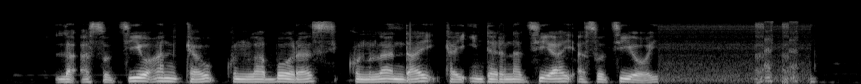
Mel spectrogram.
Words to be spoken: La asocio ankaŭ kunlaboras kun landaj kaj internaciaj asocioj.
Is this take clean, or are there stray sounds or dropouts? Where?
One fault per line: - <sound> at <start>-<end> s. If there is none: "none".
- laugh at 7.5-8.0 s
